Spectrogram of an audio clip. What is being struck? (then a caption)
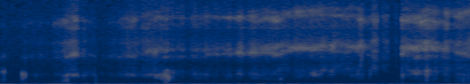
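Small plastic jar with plastic screw lid. A small, hollow, clear plastic cosmetic jar with a white plastic screw lid and a few small items inside is tapped, scratched and twisted by fingertips and nails. The result is quiet, dry scratching and light clicks with bright, high hiss, plus a few short taps that stand out.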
